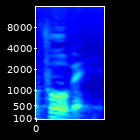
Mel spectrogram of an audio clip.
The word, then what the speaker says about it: Vowe: Theo Fowe. V-O-W-E. – Mm-hmm. – You know, in German, the V is pronounced like an F, and the W like a V.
